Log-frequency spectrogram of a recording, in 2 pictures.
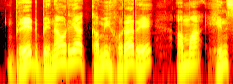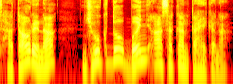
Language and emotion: Santali, surprised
